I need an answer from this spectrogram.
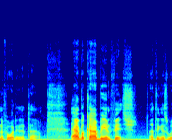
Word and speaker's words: Abercrombie and Fitch: How do you say just the goddamn word? Abercrombie and Fitch. Oh, I said it right. So Abercrombie and Fitch. Okay, I was just guessing and said this shit right.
